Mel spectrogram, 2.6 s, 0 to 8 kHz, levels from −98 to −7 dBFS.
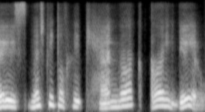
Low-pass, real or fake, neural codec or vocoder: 7.2 kHz; fake; codec, 16 kHz, 0.5 kbps, FreqCodec, smaller model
